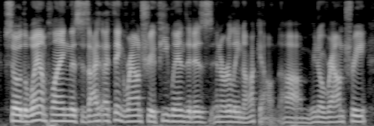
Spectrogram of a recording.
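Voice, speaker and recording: A young man, hoarse from losing his voice, casually talking through his fight betting picks with lots of fillers and restarts. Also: mid-range voice, flat delivery, fairly quick, a bit bright. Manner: rambling, filler-heavy, frequent restarts. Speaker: sports betting analyst.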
